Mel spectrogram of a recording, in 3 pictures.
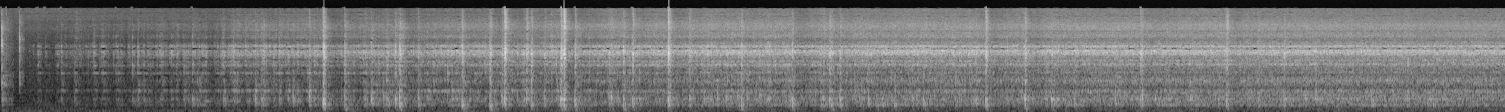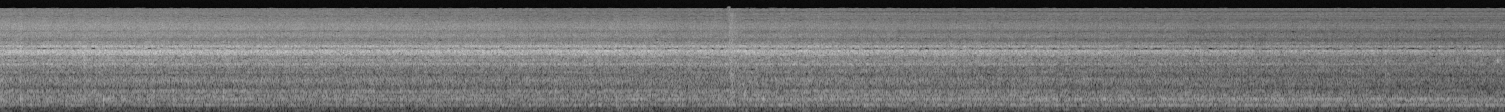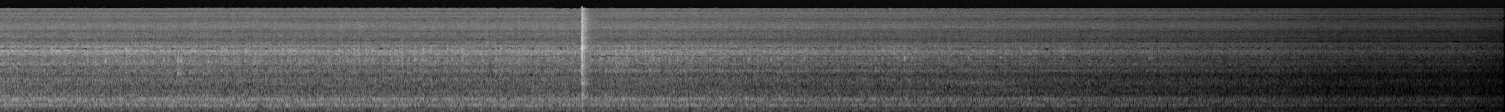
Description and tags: A kettle being switched on, boiling, and switching itself off. A noisy kettle dut to "hard water" furring.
